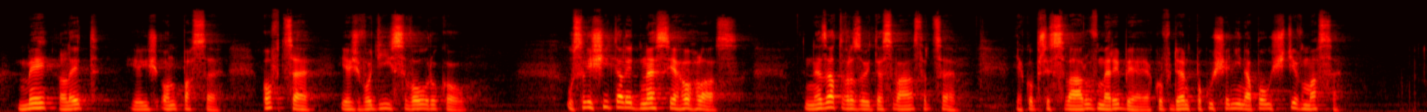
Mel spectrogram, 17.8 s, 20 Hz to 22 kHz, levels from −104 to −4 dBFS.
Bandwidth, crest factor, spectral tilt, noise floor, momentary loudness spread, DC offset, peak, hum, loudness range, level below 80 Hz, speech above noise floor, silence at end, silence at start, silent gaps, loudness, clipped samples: 15 kHz; 24 dB; -3.5 dB/octave; -86 dBFS; 14 LU; under 0.1%; -26 dBFS; none; 5 LU; under -90 dBFS; 38 dB; 1.1 s; 0.25 s; none; -48 LUFS; under 0.1%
